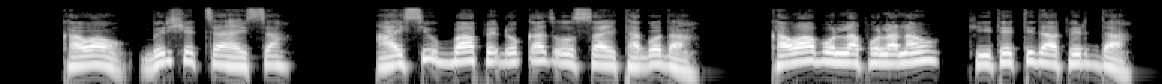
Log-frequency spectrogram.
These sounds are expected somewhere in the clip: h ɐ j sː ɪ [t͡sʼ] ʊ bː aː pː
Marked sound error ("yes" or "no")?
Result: yes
